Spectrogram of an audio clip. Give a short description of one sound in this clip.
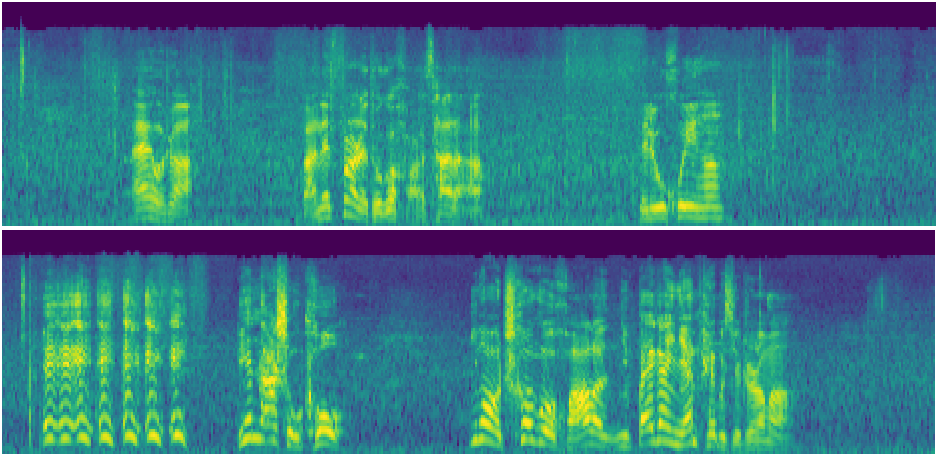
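A man speaks sharply and with animation.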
